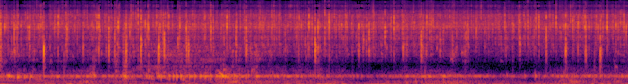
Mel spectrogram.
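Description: Underwater, a coral reef crackles with many faint, quick clicks.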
